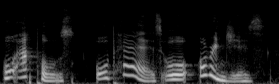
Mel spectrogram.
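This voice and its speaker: A woman's voice: fairly high pitch, huge pitch swings, slow pace, warm tone, dull audio, voice pushed up, exaggerated voice. A woman voicing an eager, bouncy little girl pig in a storybook reading. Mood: eager, curious.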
